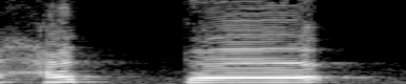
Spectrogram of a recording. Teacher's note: الالف الخنجريه دي الف مد طبيعي حركتين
